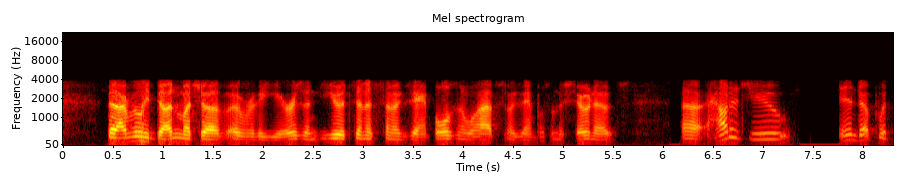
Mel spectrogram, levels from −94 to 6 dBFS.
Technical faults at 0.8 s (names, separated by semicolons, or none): GSM full-rate codec; lost GSM frames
